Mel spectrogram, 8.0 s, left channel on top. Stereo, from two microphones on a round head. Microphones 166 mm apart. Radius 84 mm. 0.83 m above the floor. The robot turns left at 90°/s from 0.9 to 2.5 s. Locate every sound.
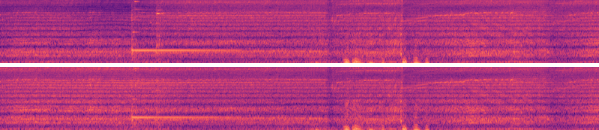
0.0 s a drone: 30° right; by 8.0 s 175° right
1.8 s a doorbell: 175° left; by 3.2 s 110° left
4.6 s laughter: 40° right (ahead or behind)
